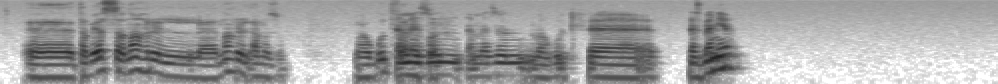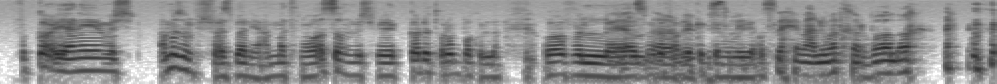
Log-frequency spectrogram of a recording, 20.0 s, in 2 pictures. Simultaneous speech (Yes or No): Yes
